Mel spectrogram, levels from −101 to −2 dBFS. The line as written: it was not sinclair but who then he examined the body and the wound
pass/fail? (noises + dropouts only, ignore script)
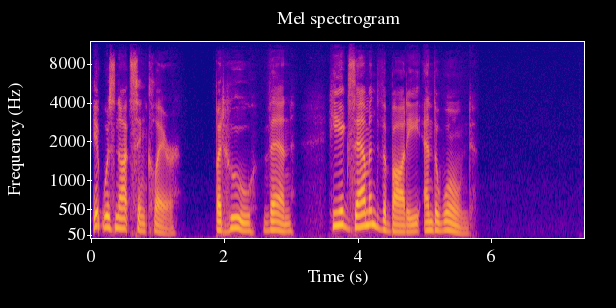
pass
